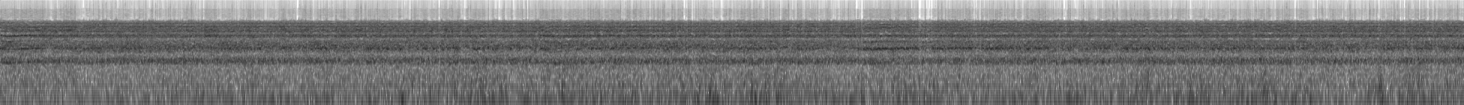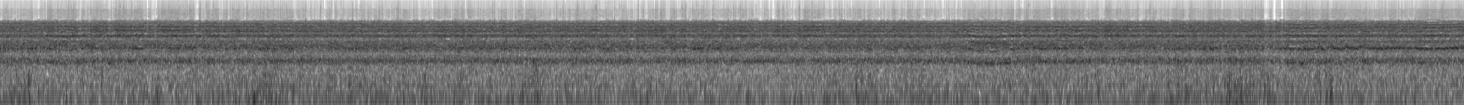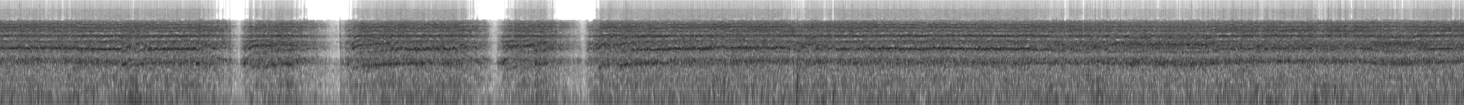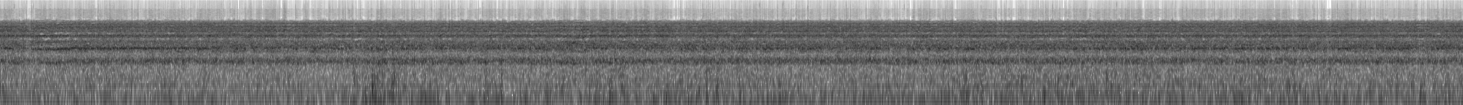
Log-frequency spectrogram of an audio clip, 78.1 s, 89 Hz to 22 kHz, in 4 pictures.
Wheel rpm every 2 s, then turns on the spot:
230, 230, 240, 230, 230, 230, 230, 230, 230, 230, 230, 230, 230, 240, 230, 230, 230, 230, 230, 230, 190, 100, 140, 120, 220, 210, 210, 210, 230, 220, 230, 230, 230, 230, 240, 230, 230, 230, 230.
42-44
